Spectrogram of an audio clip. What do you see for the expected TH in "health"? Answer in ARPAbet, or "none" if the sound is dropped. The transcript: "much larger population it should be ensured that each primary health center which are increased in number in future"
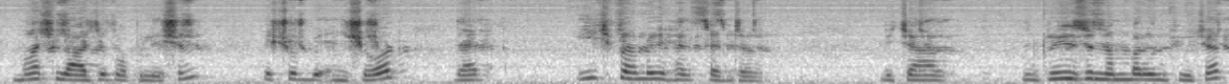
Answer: T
